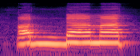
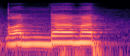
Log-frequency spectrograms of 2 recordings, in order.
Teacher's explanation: Al-hamsu atau al-hams, mengalir ya ketika dia sukun.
